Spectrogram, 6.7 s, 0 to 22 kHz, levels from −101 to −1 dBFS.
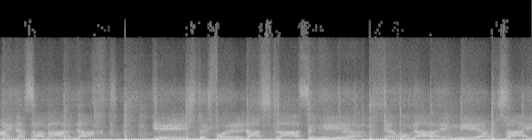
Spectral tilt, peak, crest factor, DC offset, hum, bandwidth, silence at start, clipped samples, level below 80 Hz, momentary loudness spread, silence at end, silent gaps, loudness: -4.5 dB/octave; -4 dBFS; 14 dB; under 0.1%; none; 19 kHz; 0 s; under 0.1%; -26 dBFS; 1 LU; 0 s; none; -20 LUFS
